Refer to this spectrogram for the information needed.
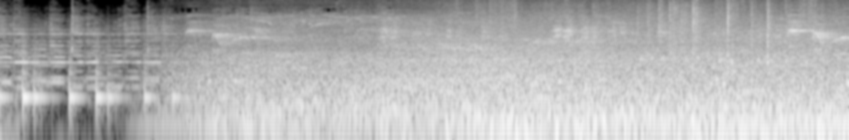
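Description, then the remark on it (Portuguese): A flock of pigeons takes off on a pedestrian street in the centre of a medium-sized city on a foggy morning at seven o'clock, their flapping wings making a dense, sustained rush of fluttering noise, with a few faint bird chirps mixed in. “Estou no centro da cidade Cidade média, com calçadão, neblina e pombos, às sete da manhã.”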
